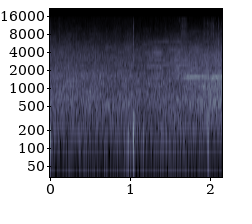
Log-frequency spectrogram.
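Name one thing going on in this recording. A ball is struck with a thud.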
